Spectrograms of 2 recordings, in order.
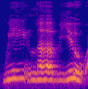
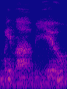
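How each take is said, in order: First: Drawn out, each word separate; slow and deliberate. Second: Breathy whisper, pitched a bit up. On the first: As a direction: say it slowly and mean it. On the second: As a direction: whisper it close. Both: Real, not acted. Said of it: "whispered then said aloud".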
